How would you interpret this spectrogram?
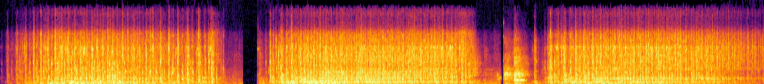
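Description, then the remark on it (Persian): A sewing machine runs steadily with a dense, rapid mechanical whir, pausing briefly twice before starting up again. No one speaks. “ماشین خیاطی، قیچی، متر، سوزن و تار، پنسل، قلم رنگه و یا تباشیر از وسایل ضروری خیاطی محسوب می شوند.”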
